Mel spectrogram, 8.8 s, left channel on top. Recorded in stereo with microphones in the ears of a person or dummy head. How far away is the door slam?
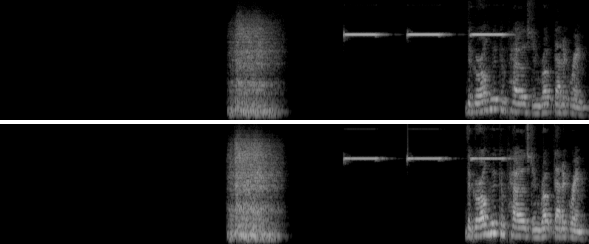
About 0.7 m.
